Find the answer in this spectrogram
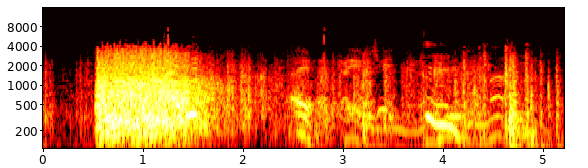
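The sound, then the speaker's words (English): One loud, sharp shot from a two-shot Derringer pistol cracks out and rumbles away over about a second, then men's voices begin talking. “Where'd you get that Derringer? Come on, you stay back. It holds two shots.”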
